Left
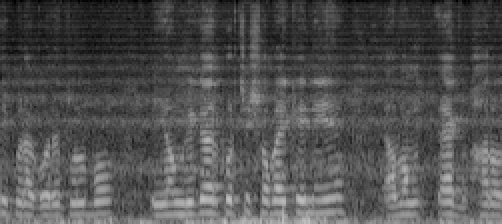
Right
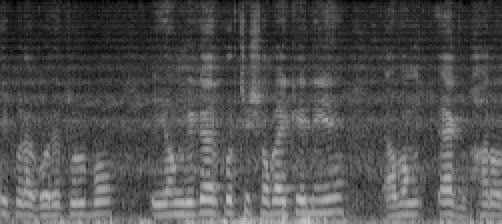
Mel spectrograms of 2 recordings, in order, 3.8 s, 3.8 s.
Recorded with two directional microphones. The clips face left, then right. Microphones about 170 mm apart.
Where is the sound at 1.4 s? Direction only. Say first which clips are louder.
Even; 30° right (ahead or behind).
